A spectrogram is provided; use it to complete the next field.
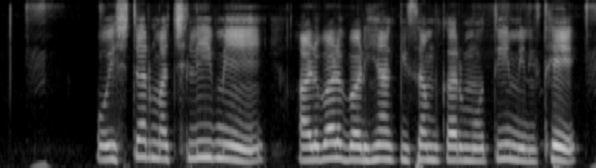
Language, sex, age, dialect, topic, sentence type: Chhattisgarhi, female, 46-50, Northern/Bhandar, agriculture, statement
